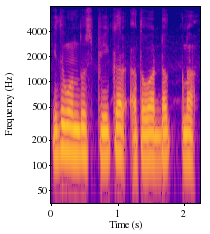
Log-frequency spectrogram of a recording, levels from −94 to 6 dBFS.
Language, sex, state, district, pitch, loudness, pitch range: Kannada, male, Karnataka, Koppal, 125 Hz, -14 LUFS, 120-140 Hz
